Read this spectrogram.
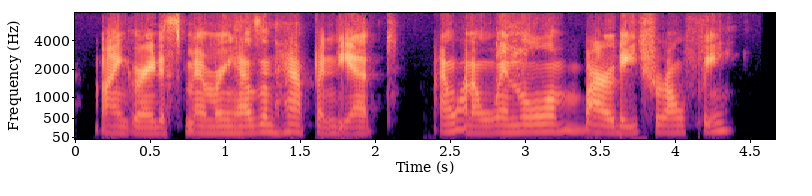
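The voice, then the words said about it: Imitates another person's voice. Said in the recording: “do my Martha voice... doing that voice... That's a perfect Martha”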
